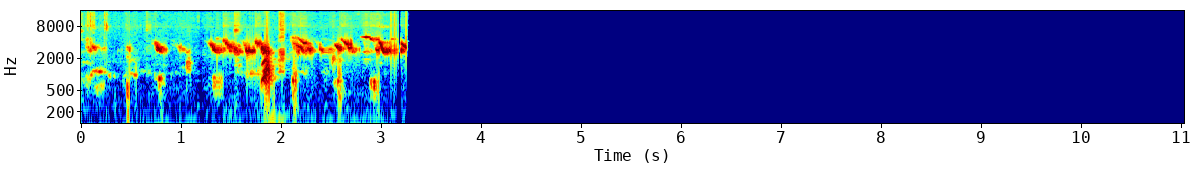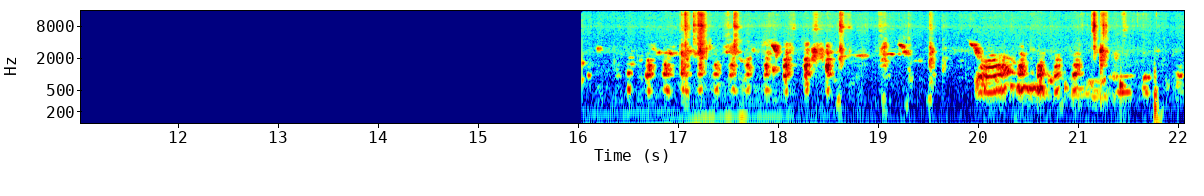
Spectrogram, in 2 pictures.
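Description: Hens cluck in short bursts at the start, then a long silence, followed by more clucking and scratchy pecking sounds near the end.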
